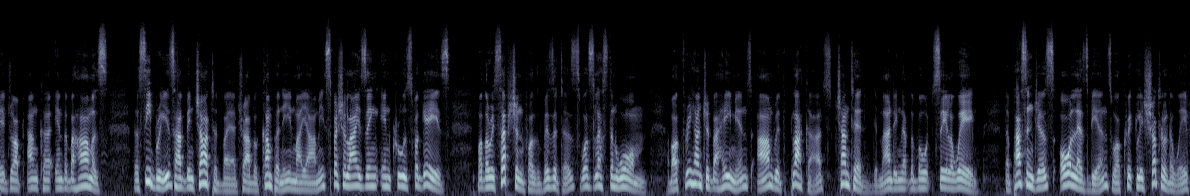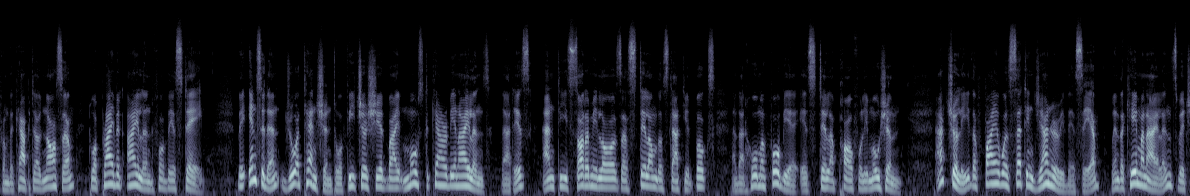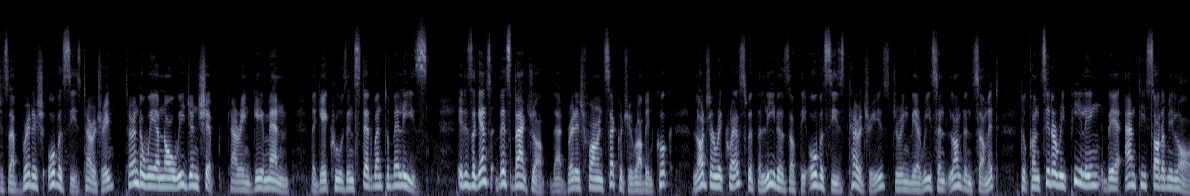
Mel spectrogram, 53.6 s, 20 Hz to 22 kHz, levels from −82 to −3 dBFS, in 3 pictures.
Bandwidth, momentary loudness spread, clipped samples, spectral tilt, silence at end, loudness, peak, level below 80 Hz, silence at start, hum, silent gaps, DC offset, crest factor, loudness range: 14 kHz; 9 LU; under 0.1%; -5.5 dB/octave; 0 s; -29 LUFS; -8 dBFS; -62 dBFS; 0 s; none; none; under 0.1%; 20 dB; 2 LU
